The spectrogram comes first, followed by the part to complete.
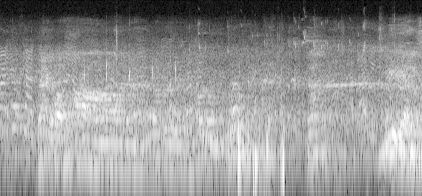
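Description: A basketball bouncing a few times on a hardwood court about halfway through, short dull thumps against the chatter of voices in the gym.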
